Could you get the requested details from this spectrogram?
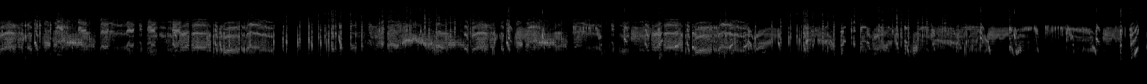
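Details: Swiftlet calls played as a lure to draw swiftlets into a bird house; dense, continuous high-pitched twittering and chirping with rapid overlapping notes, broken by a few brief gaps, running throughout.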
